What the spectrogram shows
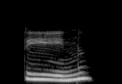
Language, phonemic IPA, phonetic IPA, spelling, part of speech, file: Marathi, /t̪in/, [t̪iːn], तीन, numeral, LL-Q1571 (mar)-तीन.wav
- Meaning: three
